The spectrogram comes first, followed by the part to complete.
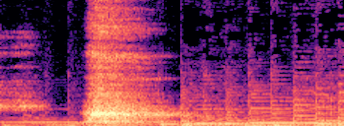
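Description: A single breathy sigh about half a second in, over background music holding sustained low notes.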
